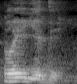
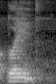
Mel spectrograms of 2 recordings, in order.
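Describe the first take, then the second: First: The final consonant is pronounced strongly. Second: The final consonant is soft and subtle. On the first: The speaker calls it wrong. "você não fala played" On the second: The speaker calls it right. "você fala played"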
